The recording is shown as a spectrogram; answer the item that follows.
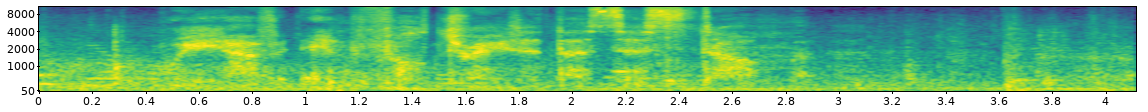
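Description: A person whispering for about two seconds, starting shortly after the beginning and trailing off before the end.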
